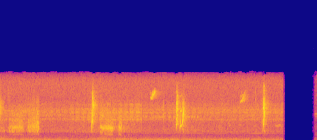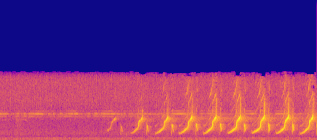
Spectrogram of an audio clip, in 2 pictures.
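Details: Northern Cardinal nestling in the nest gives sharp, rising chirps, about three a second, in a steady run, after a few clicks and rustles over faint background noise, while the father cleans up droppings and coaxes the young to leave the nest.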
